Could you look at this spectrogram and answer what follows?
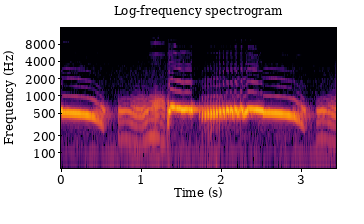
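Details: Ringneck dove calling vigorously as a lure to prompt other birds to answer: long steady tonal coos that droop at the end, split by lower wavering rolls, with a faint constant hum behind.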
